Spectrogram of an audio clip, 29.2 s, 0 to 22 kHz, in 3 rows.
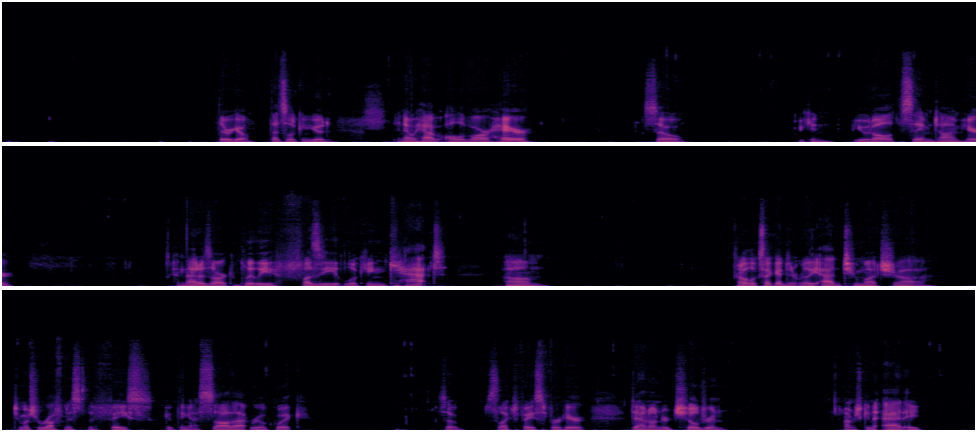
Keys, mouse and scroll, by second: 2.4-3.1 middle drag, 3.4 middle drag, 5.1-8.1 middle drag, 8.1-12.5 drag, 21.3-24.7 middle drag, 27.6-29.2 middle drag.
